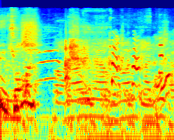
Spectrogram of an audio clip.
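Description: Several women squealing and laughing over one another, in many short high-pitched gliding cries.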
